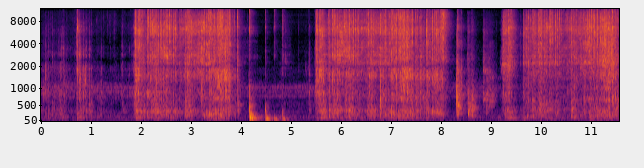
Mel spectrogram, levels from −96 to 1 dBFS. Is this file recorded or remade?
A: recorded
